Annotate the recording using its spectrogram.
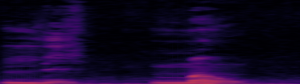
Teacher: Primeiro, a palavra limão, que se divide em duas sílabas, limão, em que podemos verificar um ditongo na segunda sílaba, formado pelas vogais A e O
